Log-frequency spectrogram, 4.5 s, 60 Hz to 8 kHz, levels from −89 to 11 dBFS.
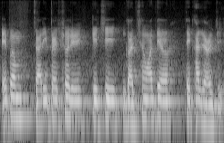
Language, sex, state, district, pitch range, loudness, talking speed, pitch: Odia, male, Odisha, Nuapada, 125-135 Hz, -14 LUFS, 105 wpm, 130 Hz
